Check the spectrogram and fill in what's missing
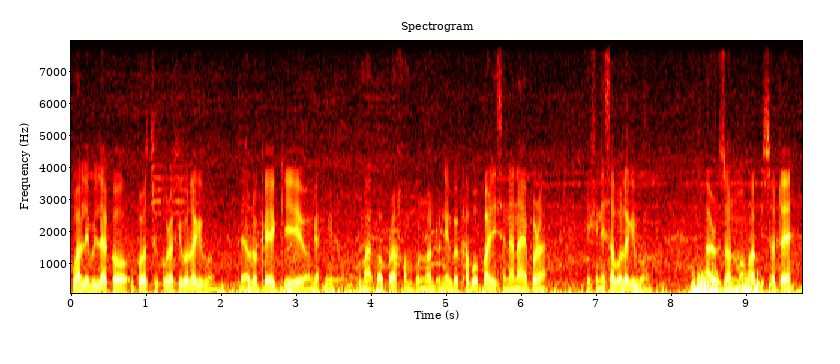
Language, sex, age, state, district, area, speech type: Assamese, male, 30-45, Assam, Sivasagar, rural, spontaneous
